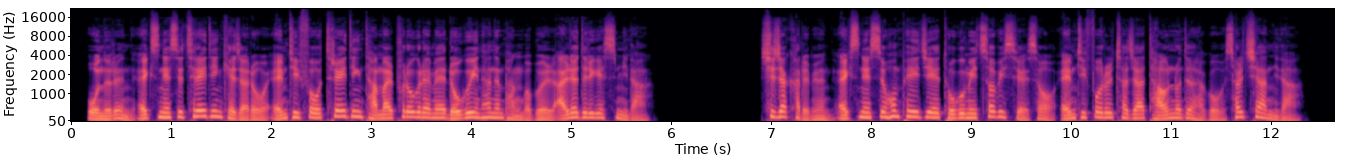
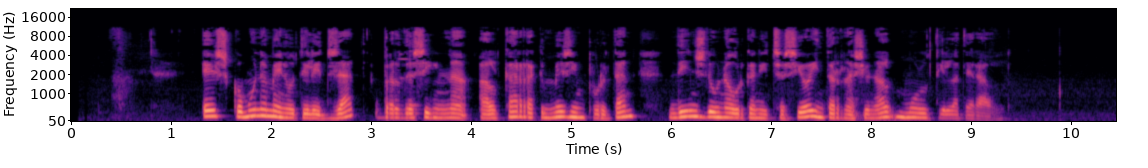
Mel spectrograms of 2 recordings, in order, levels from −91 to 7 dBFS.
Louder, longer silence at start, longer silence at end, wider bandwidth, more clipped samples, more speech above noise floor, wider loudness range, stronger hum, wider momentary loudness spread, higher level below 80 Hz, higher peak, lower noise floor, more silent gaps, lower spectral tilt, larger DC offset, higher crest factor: about the same, -19 LUFS vs -21 LUFS; second, 0.15 s vs 1.3 s; second, 0.35 s vs 1.25 s; first, 17 kHz vs 11.5 kHz; neither; first, 70 dB vs 46 dB; about the same, 4 LU vs 3 LU; neither; second, 6 LU vs 10 LU; first, -42 dBFS vs -64 dBFS; about the same, -4 dBFS vs -4 dBFS; first, -88 dBFS vs -67 dBFS; neither; about the same, -5.5 dB/octave vs -6 dB/octave; neither; about the same, 16 dB vs 16 dB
